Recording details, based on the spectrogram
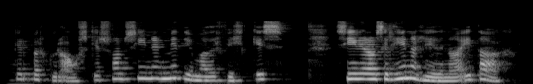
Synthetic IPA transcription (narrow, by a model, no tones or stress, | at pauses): cɛɾpœr̥kʏɾa̰ːwscɛɾ̥sɔnsiːnɪɾmɪðjʏmaːðʏɾ̥fɪl̥cɪsː | iːnɪɾawsjɛɾ̥hɪːnalɪːðɪnaʔit̪aːx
